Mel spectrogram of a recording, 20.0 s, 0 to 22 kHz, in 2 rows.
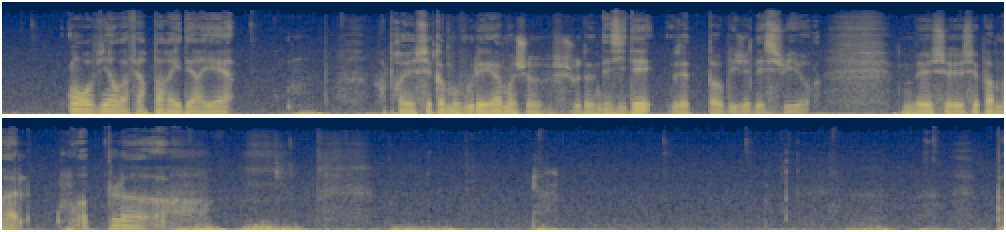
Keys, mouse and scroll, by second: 0.2-2.2 drag, 2.7-4.5 middle drag, 4.4 KP_Decimal, 5.0-5.7 scroll down 1, 5.7-6.2 scroll up 1, 6.2-8.1 middle drag, 9.2-10.9 drag, 11.3-13.2 middle drag, 12.8 KP_Decimal, 13.5-14.3 scroll down 1, 14.3-16.3 middle drag, 16.6-18.4 drag, 17.8-19.5 middle drag, 19.2-20.0 right drag, 19.5-20.0 scroll down 1.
